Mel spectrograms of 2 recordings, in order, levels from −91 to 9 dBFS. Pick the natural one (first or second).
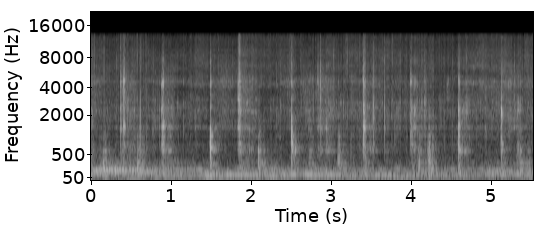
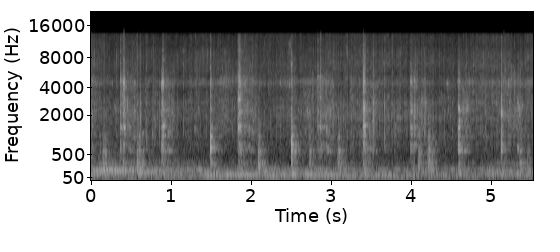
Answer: second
